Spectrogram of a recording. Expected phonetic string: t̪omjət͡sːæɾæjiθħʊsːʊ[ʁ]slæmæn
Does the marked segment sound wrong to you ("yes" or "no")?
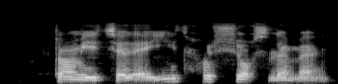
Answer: no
